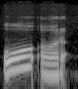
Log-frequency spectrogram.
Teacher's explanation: ओ और औ का उच्चारण स्थान कंठ और ओष्ठ से होता है।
